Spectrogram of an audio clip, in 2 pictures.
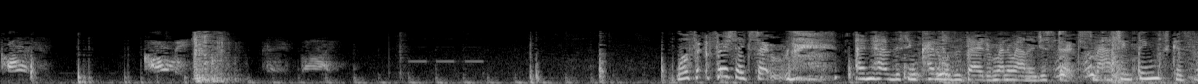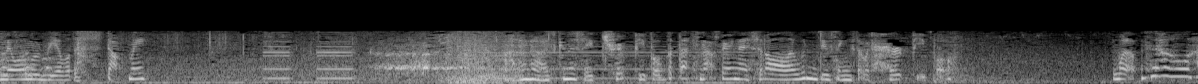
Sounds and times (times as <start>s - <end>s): Speech: 6.8s - 7.9s, 8.5s - 13.5s, 17.0s - 21.6s, 23.1s - 23.9s.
